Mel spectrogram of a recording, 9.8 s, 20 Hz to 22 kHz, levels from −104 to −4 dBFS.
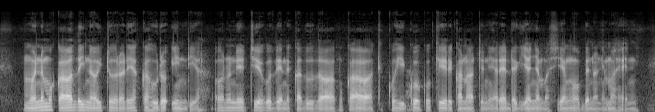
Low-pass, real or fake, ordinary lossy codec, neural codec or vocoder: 14.4 kHz; fake; AAC, 64 kbps; vocoder, 44.1 kHz, 128 mel bands, Pupu-Vocoder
